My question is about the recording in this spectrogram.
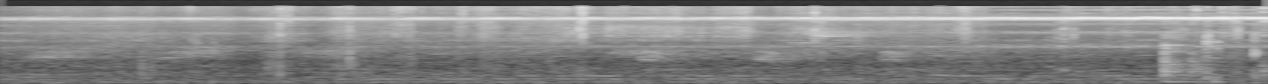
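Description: Scattered bird calls over a steady high-pitched whine, with a few faint clicks.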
